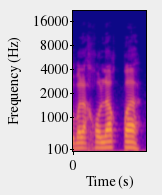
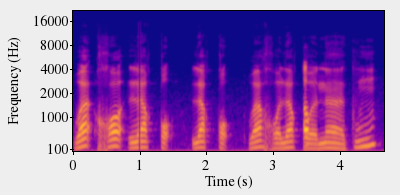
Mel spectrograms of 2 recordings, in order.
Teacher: Now your qaf, you did make it heavy, but when you bounced it, which you have to, you made the bouncing flat. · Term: qalqala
